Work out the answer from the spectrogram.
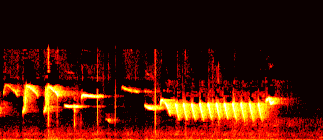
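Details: Wren singing: high thin whistles and quick notes, then a fast even trill of rapidly repeated notes lasting over a second, ending abruptly.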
